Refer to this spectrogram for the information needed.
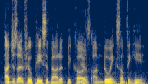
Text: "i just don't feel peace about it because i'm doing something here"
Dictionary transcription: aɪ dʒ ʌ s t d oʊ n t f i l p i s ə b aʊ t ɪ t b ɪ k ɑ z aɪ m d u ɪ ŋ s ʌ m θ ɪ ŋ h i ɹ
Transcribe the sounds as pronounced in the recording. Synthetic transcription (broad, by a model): aɪ dʒ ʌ s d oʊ n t f i l p i s ə b aʊ t ɪ t b ɪ k ɑ z aɪ m d u ɪ ŋ s ʌ m θ ɪ ŋ h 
